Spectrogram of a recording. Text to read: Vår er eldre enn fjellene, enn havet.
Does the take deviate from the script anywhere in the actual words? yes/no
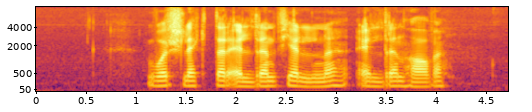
yes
